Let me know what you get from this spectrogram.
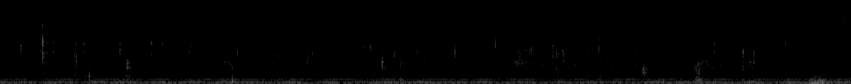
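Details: Maltese named Dubu, a dog with two small kidney stones, eating brown rice soup given as a hydration snack two to three times daily after being coaxed. Quick crisp chewing and lapping clicks repeat throughout over a steady low indoor hum.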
